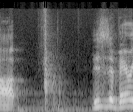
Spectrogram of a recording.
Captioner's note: knife banging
